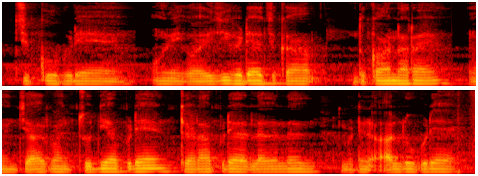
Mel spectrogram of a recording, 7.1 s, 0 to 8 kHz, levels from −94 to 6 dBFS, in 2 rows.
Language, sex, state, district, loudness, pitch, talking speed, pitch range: Marwari, male, Rajasthan, Nagaur, -34 LUFS, 100 Hz, 210 wpm, 95-105 Hz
